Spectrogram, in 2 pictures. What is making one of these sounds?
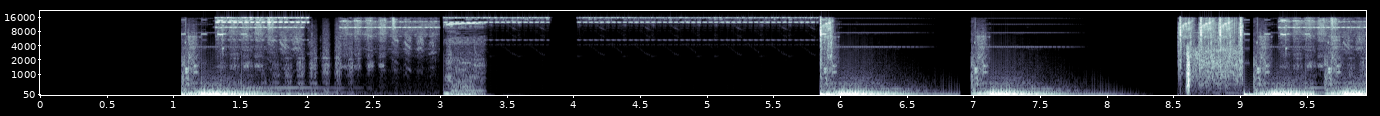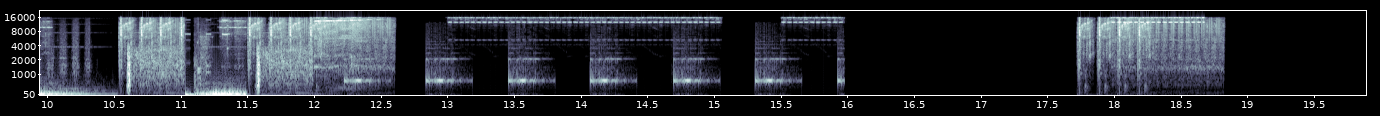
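Game menu sounds whoosh and beep as selections change.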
